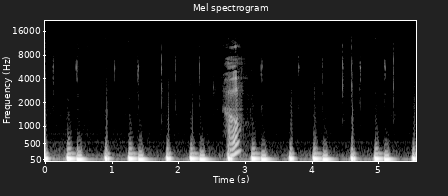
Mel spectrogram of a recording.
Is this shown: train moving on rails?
no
